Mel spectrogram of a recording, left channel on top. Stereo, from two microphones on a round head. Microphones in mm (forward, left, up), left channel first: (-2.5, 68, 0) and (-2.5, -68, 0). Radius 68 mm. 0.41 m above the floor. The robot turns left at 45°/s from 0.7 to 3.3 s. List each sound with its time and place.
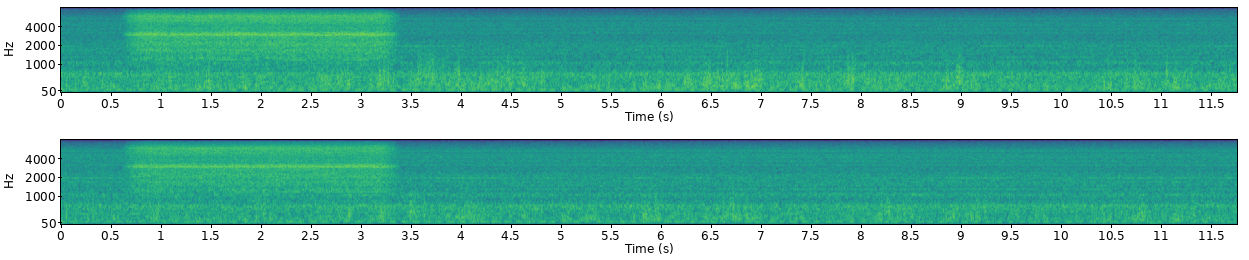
Only background noise.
